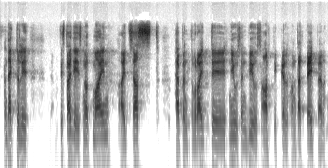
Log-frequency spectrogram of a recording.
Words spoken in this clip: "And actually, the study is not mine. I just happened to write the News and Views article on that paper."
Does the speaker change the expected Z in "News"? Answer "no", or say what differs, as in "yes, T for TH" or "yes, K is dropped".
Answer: yes, S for Z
